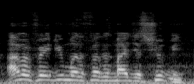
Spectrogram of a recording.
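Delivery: ordinary delivery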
